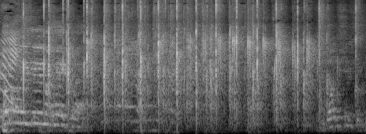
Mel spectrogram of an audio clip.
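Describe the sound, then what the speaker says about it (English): A church congregation claps along rapidly and unevenly during a Sunday morning sermon, dense overlapping claps filling the room while a voice speaks over the start. "Come on, give him a hand clap."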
